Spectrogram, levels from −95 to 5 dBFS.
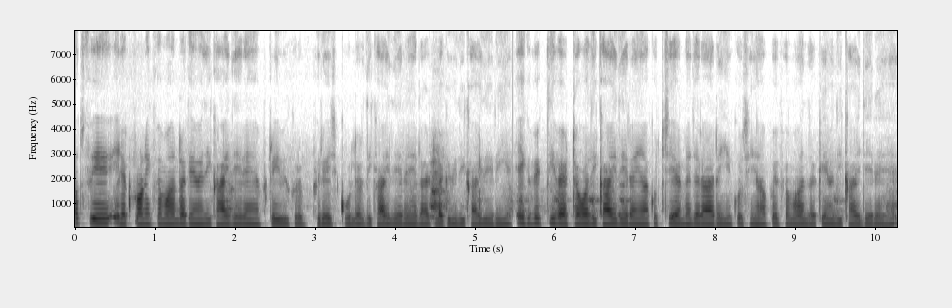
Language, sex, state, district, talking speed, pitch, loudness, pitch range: Hindi, female, Maharashtra, Dhule, 280 wpm, 185 Hz, -21 LUFS, 175-190 Hz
